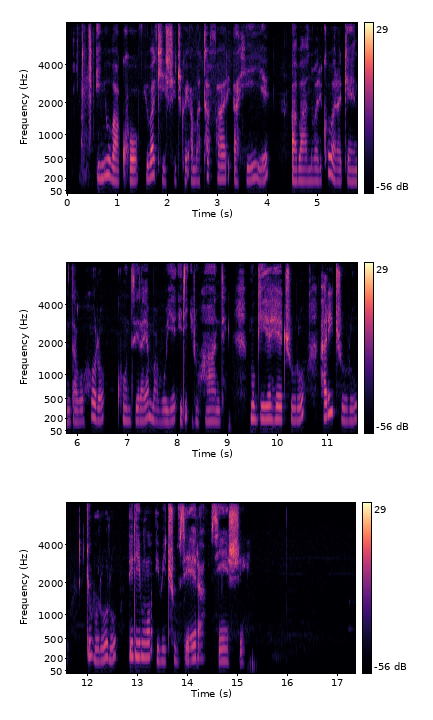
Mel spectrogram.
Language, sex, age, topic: Rundi, female, 18-24, education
